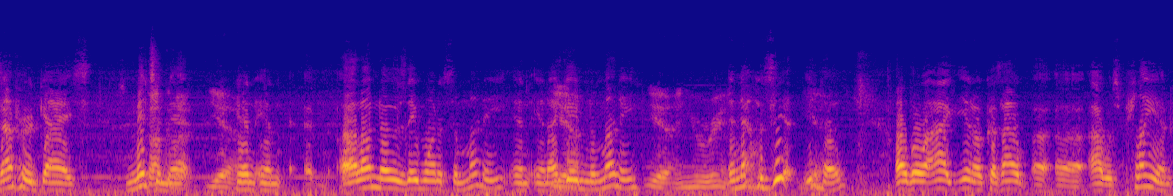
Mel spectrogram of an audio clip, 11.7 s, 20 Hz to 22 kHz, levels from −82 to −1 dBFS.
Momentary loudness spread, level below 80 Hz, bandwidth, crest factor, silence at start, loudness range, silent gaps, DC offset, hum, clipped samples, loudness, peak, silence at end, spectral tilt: 9 LU; -42 dBFS; 7.6 kHz; 14 dB; 0 s; 2 LU; none; under 0.1%; none; under 0.1%; -23 LUFS; -8 dBFS; 0 s; -8.5 dB/octave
